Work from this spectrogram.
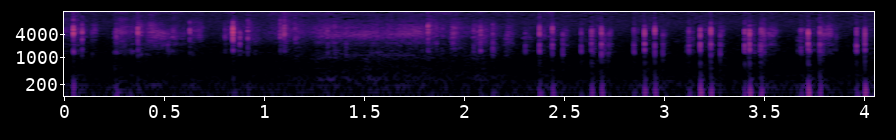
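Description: Fingernails tap and scratch along the peel of a whole unpeeled yellow banana with brown spots, held in one hand. Soft scratchy rustling gives way to a run of quick, irregular clicky taps, each with a bright tick over a dull low knock and almost no ring.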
